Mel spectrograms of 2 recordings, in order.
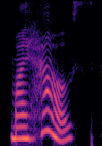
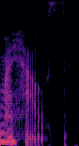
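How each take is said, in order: First: MY HOUSE lifted higher in wonder. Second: Said in the usual way. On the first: A narrator's reading. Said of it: "evoked a profound sense of wonder".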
